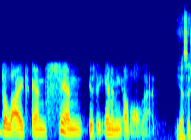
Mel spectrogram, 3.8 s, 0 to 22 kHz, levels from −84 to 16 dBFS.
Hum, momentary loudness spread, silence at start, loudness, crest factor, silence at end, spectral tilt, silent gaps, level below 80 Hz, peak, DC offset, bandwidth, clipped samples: none; 15 LU; 0 s; -17 LUFS; 16 dB; 0 s; -5.5 dB/octave; none; -42 dBFS; 0 dBFS; under 0.1%; 16 kHz; under 0.1%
